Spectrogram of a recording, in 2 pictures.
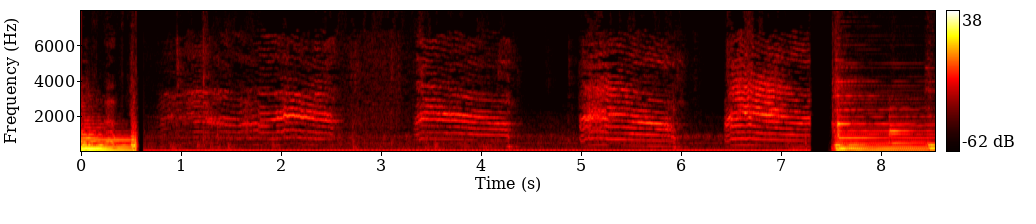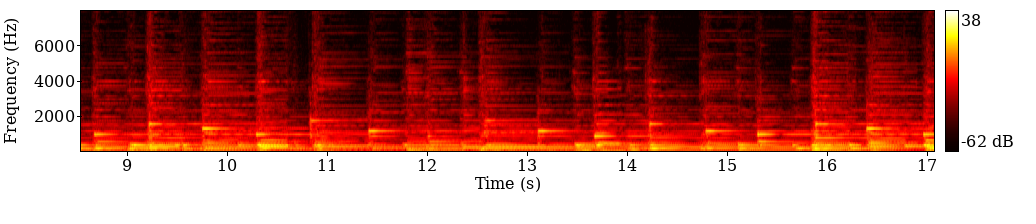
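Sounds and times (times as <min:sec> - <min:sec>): plucked-string music notes: 0:00.0 - 0:00.6, 0:07.5 - 0:17.0
cat meowing: 0:00.6 - 0:07.4.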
